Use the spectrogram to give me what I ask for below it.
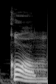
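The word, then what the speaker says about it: comb: बोलते हैं को आप इसमें हम साइलेंट रहा है इसको बोलेंगे कॉम एक अंगूठी को इंग्लिश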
